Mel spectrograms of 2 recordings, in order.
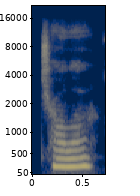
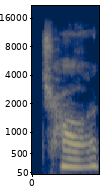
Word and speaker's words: challah: A hard a guttural noise. A hard cha. Guttural. Let me pull this up. Challah challah.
